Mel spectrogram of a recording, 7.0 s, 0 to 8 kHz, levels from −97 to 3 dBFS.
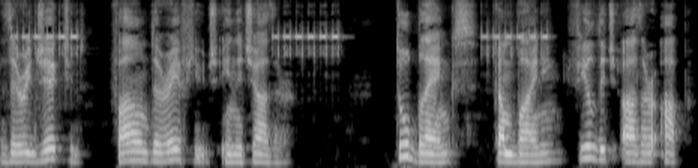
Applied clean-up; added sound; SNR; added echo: classical method Wiener filter.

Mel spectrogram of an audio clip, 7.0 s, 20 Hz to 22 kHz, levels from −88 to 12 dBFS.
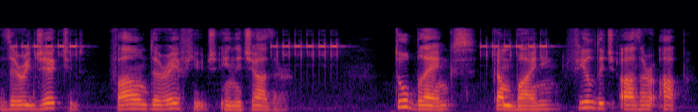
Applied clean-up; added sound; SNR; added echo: none; Alarm; 14 dB; none.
